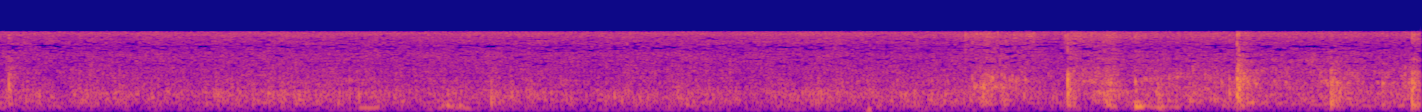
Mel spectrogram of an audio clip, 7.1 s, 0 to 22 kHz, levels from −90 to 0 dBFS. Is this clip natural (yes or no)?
no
